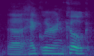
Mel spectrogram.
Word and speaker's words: Heckler & Koch: to genuine HK mp5 heckler and koch and yes that is how they say it you can go on their website and see it's pronounced coke yeah I'm gonna get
